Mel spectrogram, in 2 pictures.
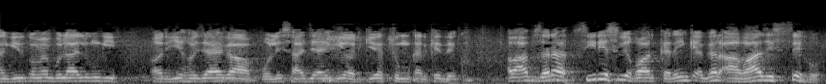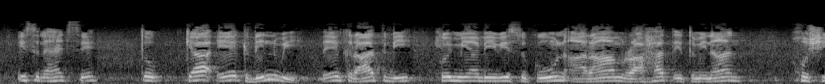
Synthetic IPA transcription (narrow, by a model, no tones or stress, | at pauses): ãːɡiːɾkomɛ̃bʊlaːlũːŋɡi | ɔːɾjeɦod͡ʒaːeːɡapʊːlɪsaːd͡ʒaːeːɡiɔːɾjet̪ʊmkɐɾked̪eːkʰoː | ɐbaːpzɐɾasiːɾijəsliɣɔːɾkɐɾẽːk̬eɐɡəɾaːɣaːzɪsːeɦo̰ː | ɪsnɛɦəd͡ʒse | t̪o | kjaːʔeːkd̪ɪnbʱḭeːkɾaːt̪bʱi | koːimijabʱibisʊkuːnaːɾaːmɾaːɦət̪ɪt̪mɪnaːn | xʊʃ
